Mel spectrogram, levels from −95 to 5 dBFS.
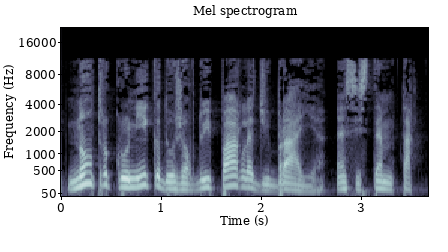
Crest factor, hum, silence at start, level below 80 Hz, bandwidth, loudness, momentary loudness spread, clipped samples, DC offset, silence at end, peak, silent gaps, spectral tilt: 20 dB; none; 0.05 s; -48 dBFS; 11.5 kHz; -21 LUFS; 9 LU; under 0.1%; under 0.1%; 0.2 s; -2 dBFS; none; -5 dB/octave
